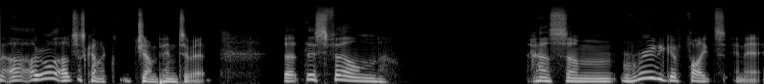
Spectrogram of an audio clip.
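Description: Brief: casual podcast host, gravelly and dry, swears a lot. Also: male voice, mid-range voice, darkish tone, no echo. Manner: chatty, rambling, swears freely, many fillers. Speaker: film review podcast host. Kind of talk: casual film review chat.

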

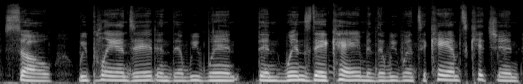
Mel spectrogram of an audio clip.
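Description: A woman in her forties from Queens with a New York accent and a deep, husky voice, casually telling a story as a guest and laughing often. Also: flat delivery, moderate pace, warm tone, dry recording.

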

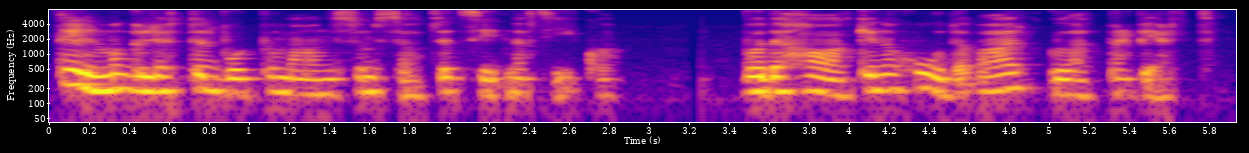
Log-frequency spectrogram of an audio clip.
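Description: A woman narrating a children's audiobook in a steady, even storytelling voice. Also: lowish voice, breathy edge. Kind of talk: scripted narration.

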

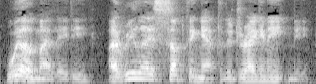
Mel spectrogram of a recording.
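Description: A man's voice: medium pitch, sing-song, fairly quick, a little mellow, lightly acted. A man voicing a cheerful young male zombie knight who boasts and laughs triumphantly. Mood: proud.

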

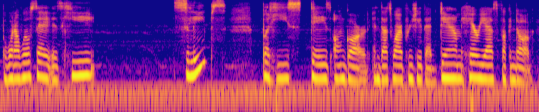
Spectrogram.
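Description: A woman's voice: fairly low pitch, steady tone, slow. Profane woman host talking inside a closet. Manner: frank, profane, chatty storytelling. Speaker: podcast host. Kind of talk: casual solo podcast monologue. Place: inside a hotel room closet. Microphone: podcast mic set up in the closet.

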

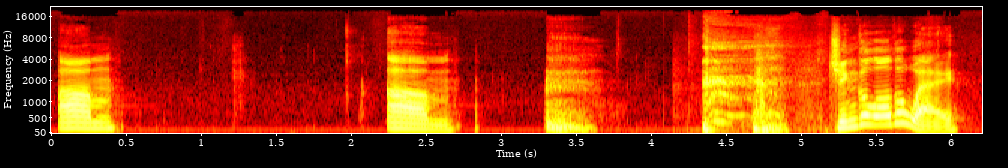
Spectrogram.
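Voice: mid-range voice, drawn-out words, clear, resonant tone, no room sound, clean studio sound. A podcast host leading a casual movie review chat in a giggly, bouncy way. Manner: giggly, bouncy, animated talk.

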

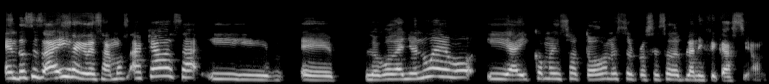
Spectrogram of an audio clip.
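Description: A woman from the Caribbean, in her thirties, tells a personal story as a guest. Her voice sits high, and she laughs often. The recording is dry and close. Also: lively intonation, moderate pace, no room sound. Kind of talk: casual interview.

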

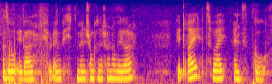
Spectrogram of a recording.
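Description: A woman hosting casual gameplay commentary, upbeat and slightly hoarse from a cold, reading out item counts in quick bursts. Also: on the high side, flat delivery, mellow, a little hiss or hum. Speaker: gaming channel host. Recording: dull lo-fi audio with game music. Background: game music.

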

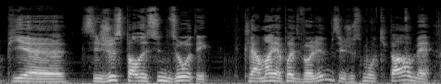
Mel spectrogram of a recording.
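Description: A man's voice: fairly high pitch, quick pace, a bit bright. A man, hosting a casual podcast chat, rambling with many restarts and English words mixed in. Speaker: podcast host.

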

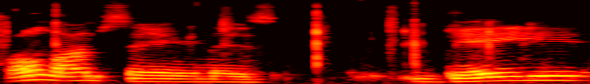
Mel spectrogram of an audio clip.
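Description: A man's voice: a little high, expressive, normal speed, a little mellow. A man talking casually in an online gaming voice chat. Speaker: online game player. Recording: distant noisy mic, keyboard clicks.

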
